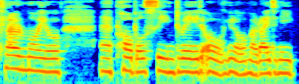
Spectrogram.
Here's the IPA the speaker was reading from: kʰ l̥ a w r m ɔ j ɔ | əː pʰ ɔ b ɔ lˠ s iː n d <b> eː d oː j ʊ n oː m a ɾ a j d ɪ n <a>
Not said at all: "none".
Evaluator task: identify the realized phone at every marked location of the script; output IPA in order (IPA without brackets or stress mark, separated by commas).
w, i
